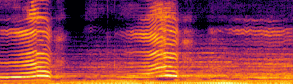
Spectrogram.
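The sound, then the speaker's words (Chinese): A newborn baby cries loudly in two sharp, high-pitched wails with a quieter pause between them, over a steady tonal background. “结界内，小婴儿哇哇地哭了起来，声音响亮有力。”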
